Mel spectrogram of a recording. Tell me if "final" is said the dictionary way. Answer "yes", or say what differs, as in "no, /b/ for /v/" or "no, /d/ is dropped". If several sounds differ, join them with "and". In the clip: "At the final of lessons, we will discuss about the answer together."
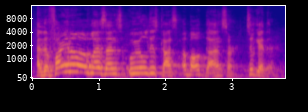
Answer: yes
